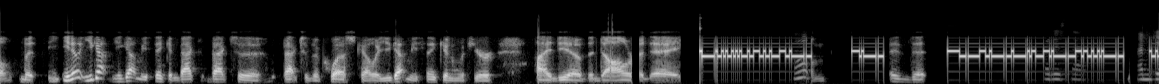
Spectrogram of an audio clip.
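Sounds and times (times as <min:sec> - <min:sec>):
speech: 0:00.0 - 0:06.9, 0:07.9 - 0:08.3, 0:08.9 - 0:09.4, 0:11.4 - 0:11.5
mobile phone ringing with a bright electronic ringtone: 0:07.0 - 0:08.8, 0:09.5 - 0:11.5.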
